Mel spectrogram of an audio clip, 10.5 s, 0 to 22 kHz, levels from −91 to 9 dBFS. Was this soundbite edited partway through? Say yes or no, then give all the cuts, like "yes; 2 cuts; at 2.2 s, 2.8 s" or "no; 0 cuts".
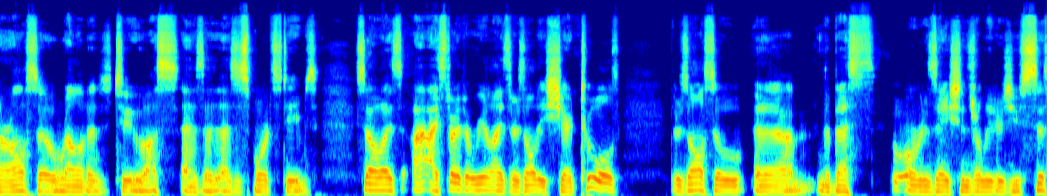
no; 0 cuts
